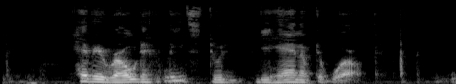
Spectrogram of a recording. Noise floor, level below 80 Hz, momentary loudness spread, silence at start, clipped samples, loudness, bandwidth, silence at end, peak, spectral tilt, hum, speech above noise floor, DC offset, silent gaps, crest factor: -53 dBFS; -50 dBFS; 24 LU; 0.25 s; under 0.1%; -23 LUFS; 16.5 kHz; 0 s; -4 dBFS; -7.5 dB/octave; none; 30 dB; under 0.1%; none; 20 dB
